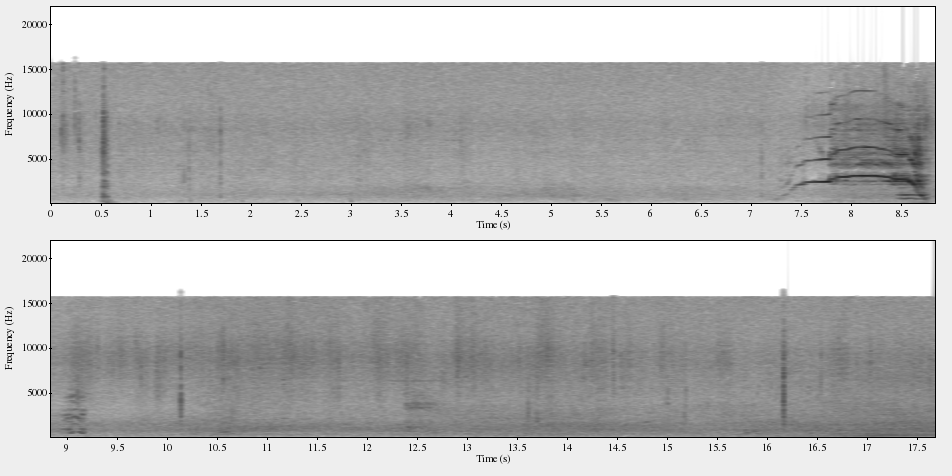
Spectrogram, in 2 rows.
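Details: Bull elk bugling during the rut in Rocky Mountain National Park, September 2017, while gathering a harem; one short, high, rising whistled scream with bright overtones sounds midway, followed by a general hum of background noise.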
